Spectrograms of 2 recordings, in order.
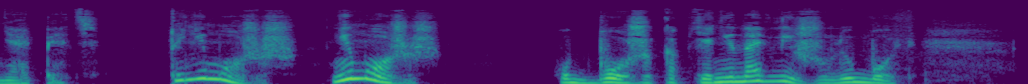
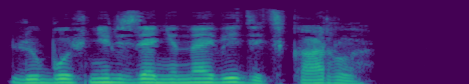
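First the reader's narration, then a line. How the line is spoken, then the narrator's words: Gentle, soothing. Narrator (Russian): увещевал я ее мягко, пытаясь ослабить напряжение, в котором она пребывала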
